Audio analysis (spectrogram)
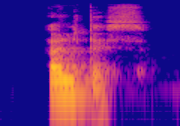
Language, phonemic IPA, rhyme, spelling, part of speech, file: French, /al.tɛs/, -ɛs, altesse, noun, LL-Q150 (fra)-altesse.wav
- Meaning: highness, Highness (title of respect)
